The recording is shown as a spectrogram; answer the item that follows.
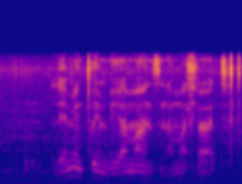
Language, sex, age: Xhosa, male, 30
